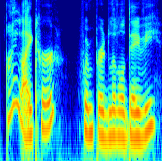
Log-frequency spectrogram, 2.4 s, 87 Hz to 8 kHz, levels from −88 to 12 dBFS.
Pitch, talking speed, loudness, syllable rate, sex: 205 Hz, 150 wpm, -17 LUFS, 5.6 syllables/s, female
